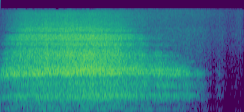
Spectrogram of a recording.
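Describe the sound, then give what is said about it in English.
A deep breath during a guided prayer, heard as one long, airy breath lasting about two seconds, moderately loud and smooth, that fades abruptly into silence. “I want you to start by taking a deep breath in And a deep breath out.”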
